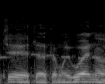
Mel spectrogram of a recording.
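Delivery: plain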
